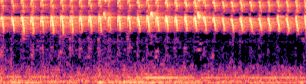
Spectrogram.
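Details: Brief stretch of a lovebird's long chatter, with cililin and canary phrases among it: sharp, high clipped notes rattle out rapidly and evenly, a few sounding slightly louder and brighter.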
